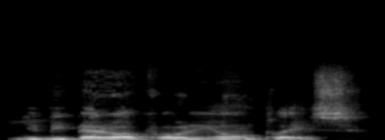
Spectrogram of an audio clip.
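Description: A New York man in his fifties, a podiatrist, chats casually as a guest on a video call from an indoor office. His low voice is brisk and warm, with a New York accent, and he rambles through many fillers and restarts while laughing easily.

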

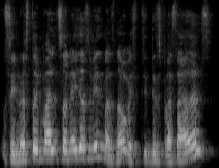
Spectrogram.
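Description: A man's voice: sits high, normal speed, dark tone, soft background music. A man hosting a casual reaction video, enthusiastic and often repeating words as he searches for them.

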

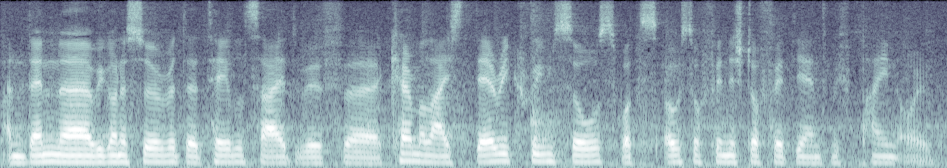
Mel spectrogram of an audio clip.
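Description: A head chef in his 40s, this man talks through his dish while cooking in a big restaurant kitchen, relaxed and explanatory with lots of "uh" fillers. His mid-range voice runs a little fast, and his lapel mic picks up a light background hum.

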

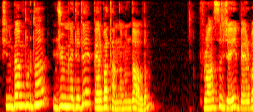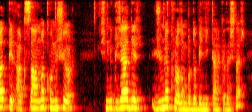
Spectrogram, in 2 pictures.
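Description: A man's voice: sits high, normal speed, a little mellow, muffled recording. A man teaching English vocabulary, explaining each word step by step and repeating it for emphasis, with typing on a keyboard. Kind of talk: vocabulary lesson while typing.

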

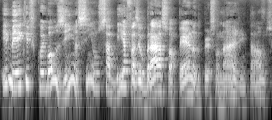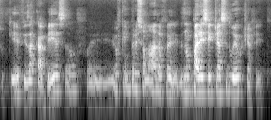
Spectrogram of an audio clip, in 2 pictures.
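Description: A man with a Brazilian Portuguese accent preaching, telling a personal testimony as an animated story and acting out the dialogue. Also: high voice, a little fast, gravelly, hardly any pauses, roomy sound.

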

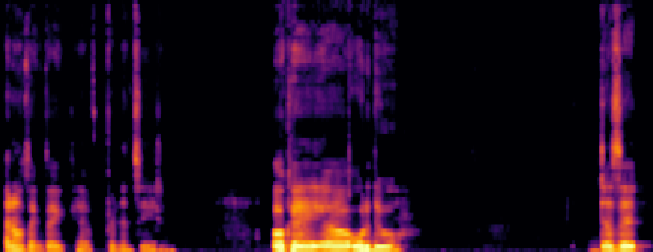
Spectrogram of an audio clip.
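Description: A woman's voice: low-pitched, fairly even intonation, slow, a little mellow. A young woman giving rambling, chatty commentary in a casual vlog, with plenty of fillers. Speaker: YouTuber.

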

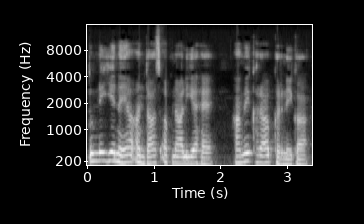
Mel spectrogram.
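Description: A man's voice: on the high side, normal speed, warm tone, a little hiss or hum, natural voice. A man reading the part of an irritated young woman who scolds her teammate. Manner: exasperated, scolding. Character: irritated young woman, sharp team member.

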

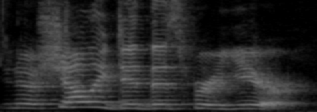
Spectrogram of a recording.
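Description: Scattered chatty woman wanting a baby, lively up and down voice, roomy and a bit far from the mic. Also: high voice, fairly quick. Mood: teasing. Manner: rambling, distracted. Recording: roomy film sound from a distance.

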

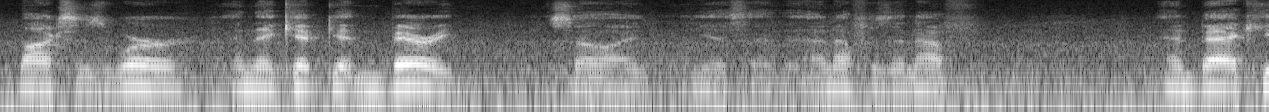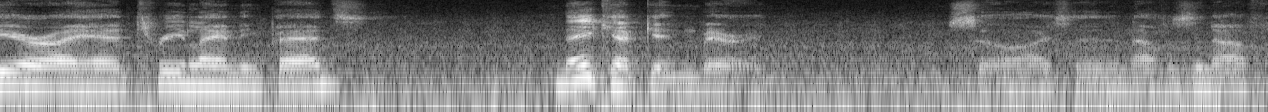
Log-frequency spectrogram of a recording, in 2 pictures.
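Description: A grandpa-like man in his sixties giving a casual, unscripted game tour in a folksy, plain-spoken way at a desk microphone. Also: mid-range voice. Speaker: gaming video creator giving a base tour. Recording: clearly noisy home recording.

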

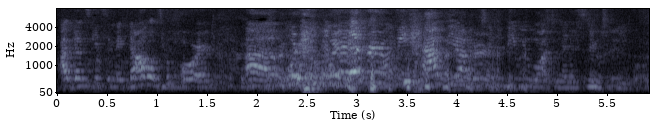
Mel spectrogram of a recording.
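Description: Brief: energetic young woman from Florida, church announcements, echoey hall, far camera. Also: high voice, fairly quick, a loud crowd. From Orlando, Florida. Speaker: drama ministry team leader. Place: church hall with a wooden floor, indoors. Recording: echoey room from far off, noisy.

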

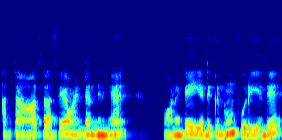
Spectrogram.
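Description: Guy doing chill young husband in a village cartoon, soft coaxing voice, tinny phone-ish audio. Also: medium pitch, steady tone, fairly quick, breathy edge, lightly acted. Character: young village husband, loving and easygoing farm worker.

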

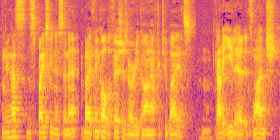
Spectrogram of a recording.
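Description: Deep-voiced easygoing man, echoey room. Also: fairly even intonation, brisk. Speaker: vlog co-host. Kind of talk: casual vlog chat.

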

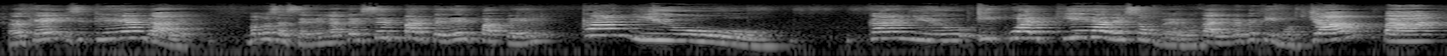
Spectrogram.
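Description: A woman with an Argentine accent teaches English to children in a slow, high, lively voice. She drills words one by one and switches to Spanish to explain. Her voice is bright, echoey, and from off-mic. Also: distant mic. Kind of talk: recorded online class for children.

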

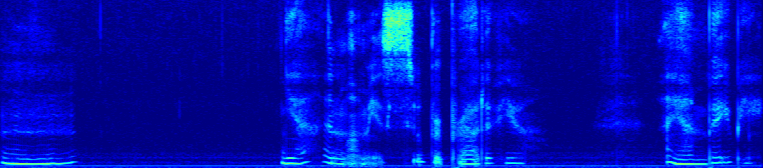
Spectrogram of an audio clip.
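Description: A young woman doing an ASMR roleplay as a caring caretaker, whispering slowly and soothingly into a close mic, with frequent soft "mm-hmm" murmurs. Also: fairly high pitch, creaky, slightly rough. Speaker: ASMR creator. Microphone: close sensitive mic.

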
